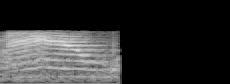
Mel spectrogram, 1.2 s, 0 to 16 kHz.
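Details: Rika, a hungry domestic cat, gives a single loud meow, slightly rising then gently falling, lasting about 0.6 seconds before abrupt silence; owner has just urged her to talk.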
